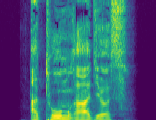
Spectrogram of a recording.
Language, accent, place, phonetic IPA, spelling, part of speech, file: German, Germany, Berlin, [aˈtoːmˌʁaːdi̯ʊs], Atomradius, noun, De-Atomradius.ogg
- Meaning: atomic radius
